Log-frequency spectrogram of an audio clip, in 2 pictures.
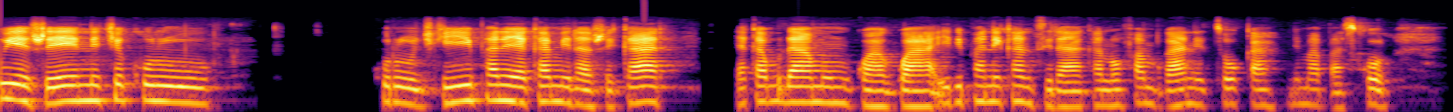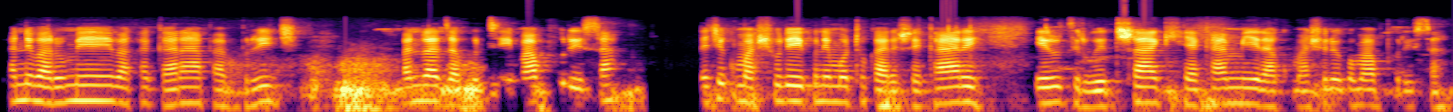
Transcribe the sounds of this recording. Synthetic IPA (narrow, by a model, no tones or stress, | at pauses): uje̞ʐe̞ne̞t͡ʃekʰuru | kuɾud͡ʒɡipane̞jakamiɾaʐe̞kare | jakaɓuɗamumuɡʱwaɡʱwaḭripane̞kanziɾakano̞fambwane̞t͡so̞kane̞mabʱasi̥ko̞ropane̞ʋaɾume̞ʋakaɡʱaɾapabʱrid͡ʒi̥ | ʋano̞ratid͡zakutimapʰuɾisa | ndet͡ʃe̞kumaʃure̞kune̞mo̞to̞kaɾiʐe̞kaɾe̞je̞rud͡zirwe̞trakjakamiɾakumaʃure̞kwemapuriːsa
